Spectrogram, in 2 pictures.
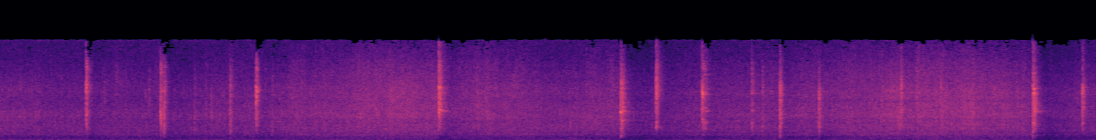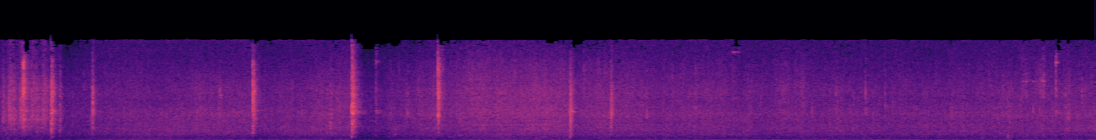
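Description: Steady low machinery hum under a noisy haze, broken by scattered sharp clicks, most of them in the middle.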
